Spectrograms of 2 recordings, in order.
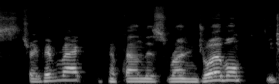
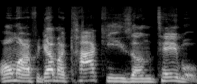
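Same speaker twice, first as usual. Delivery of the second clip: loud, raised-voice put-on Boston accent; 2 semitones higher, 9 dB louder than usual. Retelling how a friend from Boston talked: imitating a Boston accent. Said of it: "he's from Boston, so everything was like".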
